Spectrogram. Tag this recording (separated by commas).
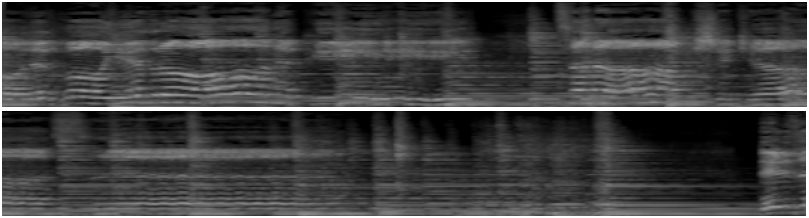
Plucked string instrument, Musical instrument, Guitar, Music, Acoustic guitar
